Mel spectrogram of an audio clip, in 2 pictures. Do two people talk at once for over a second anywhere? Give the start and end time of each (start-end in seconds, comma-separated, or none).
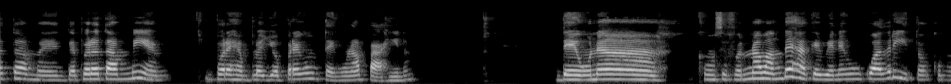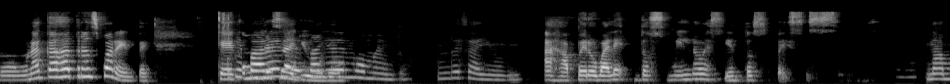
11.8-13.0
